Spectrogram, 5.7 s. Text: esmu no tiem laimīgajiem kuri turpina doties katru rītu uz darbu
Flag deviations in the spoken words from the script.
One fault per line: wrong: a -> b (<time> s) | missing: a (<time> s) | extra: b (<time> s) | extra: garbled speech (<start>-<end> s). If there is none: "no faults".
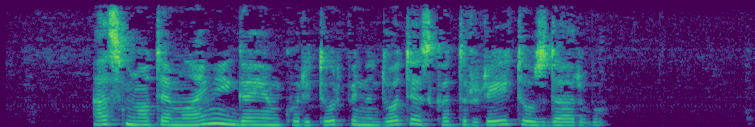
no faults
